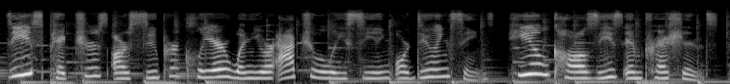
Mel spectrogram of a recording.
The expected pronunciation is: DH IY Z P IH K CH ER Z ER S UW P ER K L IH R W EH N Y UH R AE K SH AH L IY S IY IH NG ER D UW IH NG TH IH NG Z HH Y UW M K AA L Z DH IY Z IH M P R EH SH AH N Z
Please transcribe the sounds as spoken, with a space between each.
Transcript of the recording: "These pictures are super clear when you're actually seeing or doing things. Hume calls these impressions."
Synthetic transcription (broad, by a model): DH IY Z P IH K CH ER Z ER S UW P ER K L IH R W EH N Y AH R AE K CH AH L IY S IY IH NG ER D UW IH NG TH IH NG Z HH Y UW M K AA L Z DH IY Z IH M P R EH SH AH N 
